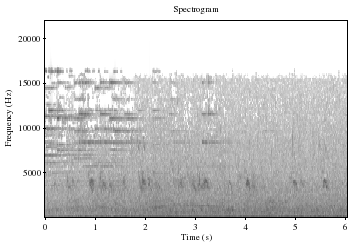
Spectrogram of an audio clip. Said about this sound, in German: Mitten in diesem lebhaften Bild sitzt du noch immer entspannt angelehnt am Brunnen. Unablässig plätschert sein Wasser und holt dich langsam wieder zurück in die Gegenwart.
